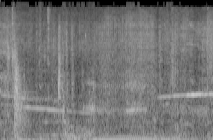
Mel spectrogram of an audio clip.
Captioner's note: thuds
